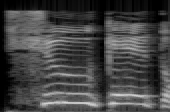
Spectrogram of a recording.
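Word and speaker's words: 醜形: 集計というのは、醜い形と書いて、集計と読むんです。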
